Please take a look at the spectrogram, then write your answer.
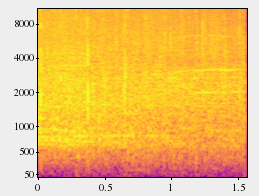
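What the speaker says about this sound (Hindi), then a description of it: "ब्रावो के लिए और जोरदार तालियां हो जाए" Audience applause at a live comedy talk show taping: dense, steady clapping from a large crowd, fairly close and even in loudness, alone without talk.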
